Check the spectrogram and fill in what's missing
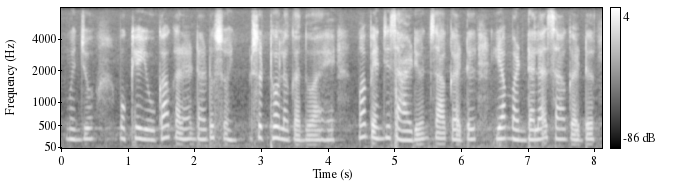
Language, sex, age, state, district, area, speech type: Sindhi, female, 18-30, Rajasthan, Ajmer, urban, spontaneous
